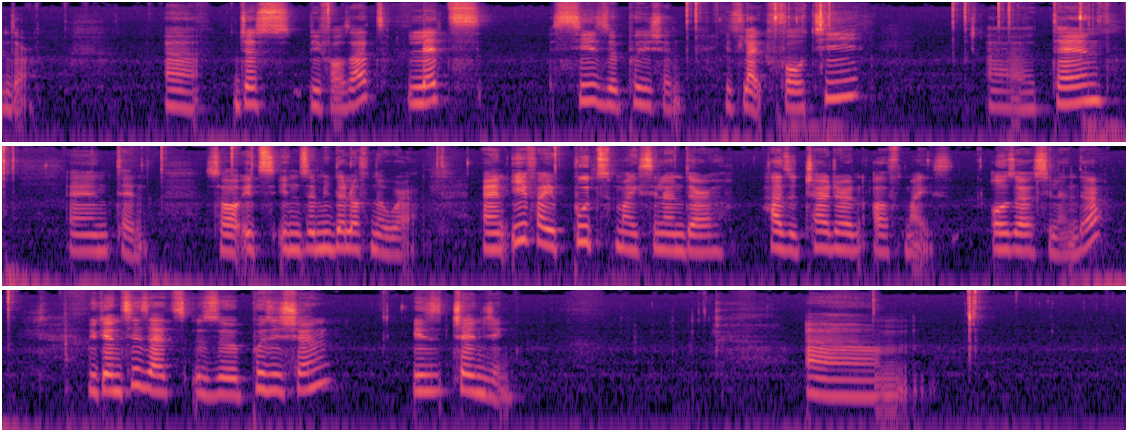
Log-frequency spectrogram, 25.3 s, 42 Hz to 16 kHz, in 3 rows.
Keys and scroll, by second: 5.5-6.4 typing, 7.9-8.6 typing.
